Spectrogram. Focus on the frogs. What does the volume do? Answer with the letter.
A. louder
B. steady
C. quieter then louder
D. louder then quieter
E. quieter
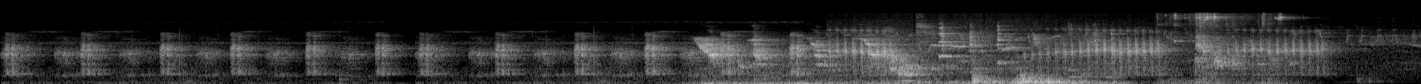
A.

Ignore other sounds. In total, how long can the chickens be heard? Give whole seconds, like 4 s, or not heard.
6 s.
